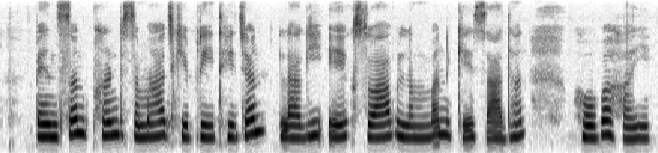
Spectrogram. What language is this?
Magahi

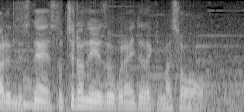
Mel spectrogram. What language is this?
Japanese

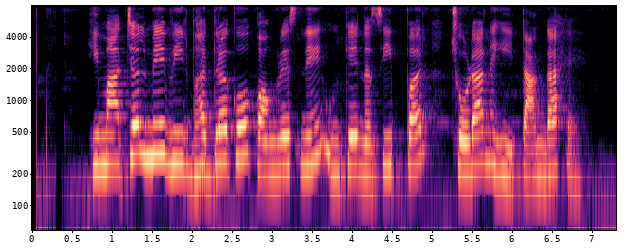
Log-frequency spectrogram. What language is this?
Hindi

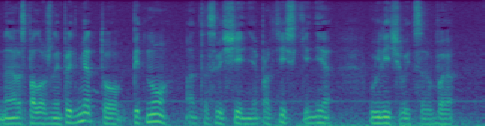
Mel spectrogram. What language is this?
Russian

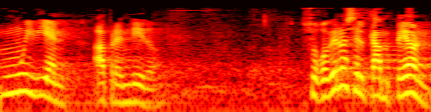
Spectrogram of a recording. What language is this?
Spanish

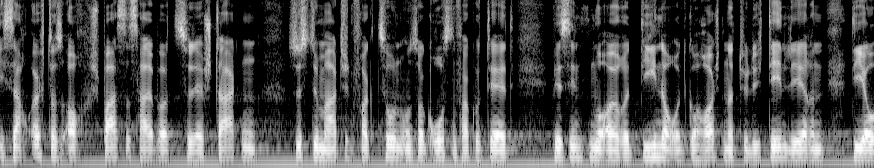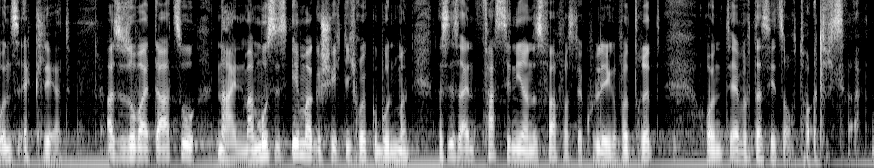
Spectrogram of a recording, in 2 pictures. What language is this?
German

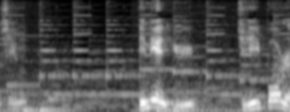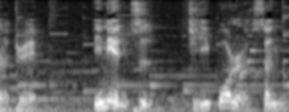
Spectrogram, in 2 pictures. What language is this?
Chinese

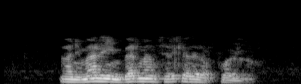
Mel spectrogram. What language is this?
Spanish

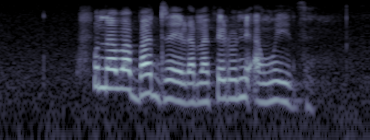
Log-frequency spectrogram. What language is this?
Venda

